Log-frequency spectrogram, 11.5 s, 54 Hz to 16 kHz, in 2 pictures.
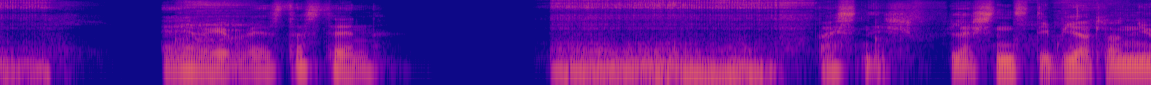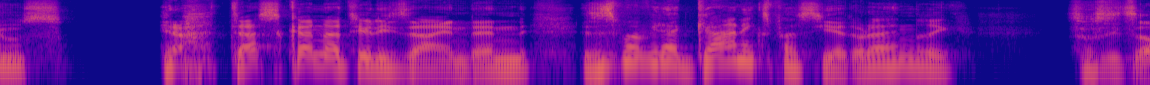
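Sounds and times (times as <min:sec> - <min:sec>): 
person snoring: 0:00.0 - 0:01.3, 0:02.7 - 0:04.2
speech: 0:01.1 - 0:02.0, 0:04.1 - 0:11.5.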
